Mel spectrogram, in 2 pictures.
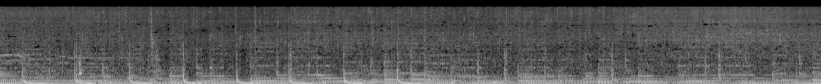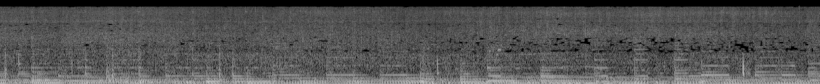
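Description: Shallots, garlic, tomato and then octopus pieces sizzling in hot oil in a frying pan, with the clicks and scrapes of a spatula stirring. Background music runs underneath.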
